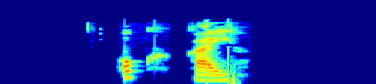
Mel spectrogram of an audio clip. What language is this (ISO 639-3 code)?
chm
